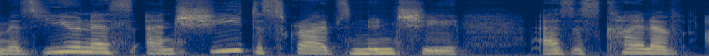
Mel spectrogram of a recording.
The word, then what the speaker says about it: nunchi: In the book, you allude to a Korean idea of nunchi. Am I saying that right? – Nunchi, yeah. Oh, very close. Yeah, nunchi.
